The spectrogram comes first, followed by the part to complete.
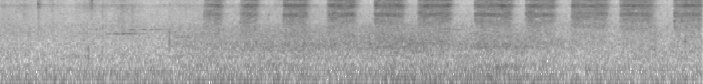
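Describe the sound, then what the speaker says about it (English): Steady hissing spray from an aerosol spray can in an enclosed space, a continuous close and fairly loud rush with rhythmic pulses in the upper hiss as the can is swept back and forth. "which you will see as soon as I start spraying"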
